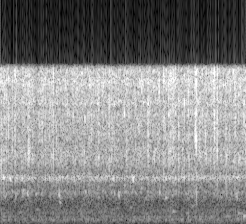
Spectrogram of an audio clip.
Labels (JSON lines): {"label": "ambient", "recorder": "HydroMoth"}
